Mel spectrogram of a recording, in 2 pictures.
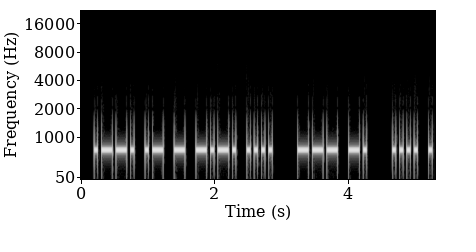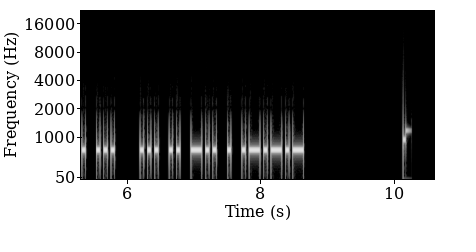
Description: Morse code, heard as a keyed tone, about 22 wpm, 700 Hz. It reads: PATCH ON HIS SIDE.
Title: A Sound Of Thunder 22wpm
